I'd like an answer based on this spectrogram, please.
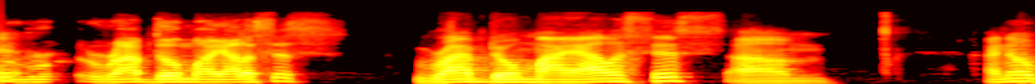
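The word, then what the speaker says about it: rhabdomyolysis: because he suffered do you know how to pronounce it how do you say it rabdo miysis rabdo miysis um I know we tweeted about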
